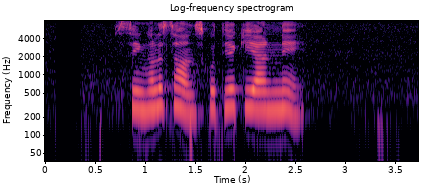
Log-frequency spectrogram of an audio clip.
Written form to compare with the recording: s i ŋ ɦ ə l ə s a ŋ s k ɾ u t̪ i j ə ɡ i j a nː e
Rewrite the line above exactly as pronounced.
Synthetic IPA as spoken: s i ŋ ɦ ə l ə s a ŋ s k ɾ u t̪ i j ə k i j a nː e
